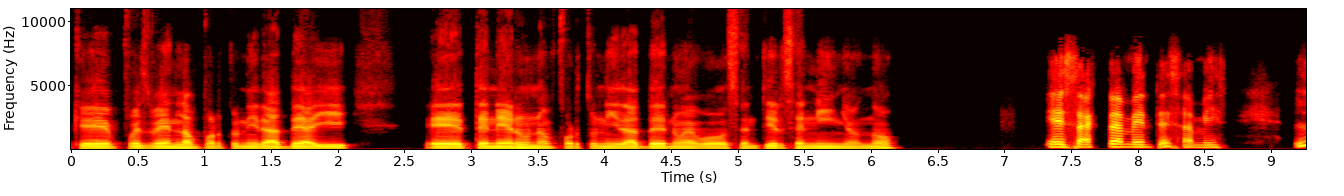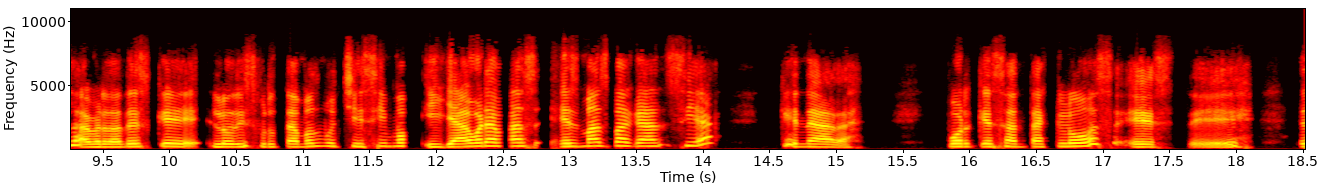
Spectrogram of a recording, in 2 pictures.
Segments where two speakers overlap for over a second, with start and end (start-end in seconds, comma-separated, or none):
none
